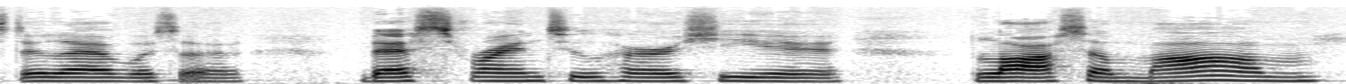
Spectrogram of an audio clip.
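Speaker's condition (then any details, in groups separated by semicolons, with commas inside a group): No condition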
